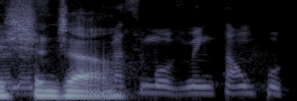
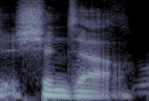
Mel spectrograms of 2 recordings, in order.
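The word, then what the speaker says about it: Xin Zhao: the it's funny because actually in Chinese it wouldn't be pronounced shinha no it it would be sh yeah shinha J it would be out right cuz the Z is like a j oh my God okay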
